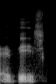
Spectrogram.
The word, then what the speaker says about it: Beej: Beej, Beej is your name? Is that correct? Is that how you say it? Yeah, that's how to say it. Yeah. Okay, Beej.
